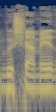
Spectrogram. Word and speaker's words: Buscemi: And my name's Andy Buscemi. The last name is spelled B-U-S-C-E-M-I.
